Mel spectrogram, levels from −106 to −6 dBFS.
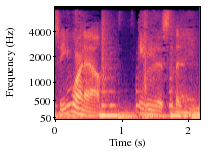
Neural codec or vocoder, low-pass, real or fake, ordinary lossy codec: codec, 16 kHz, 1 kbps, X-Codec, HuBERT features, trained on general audio; 7.2 kHz; fake; MP3, 32 kbps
